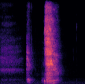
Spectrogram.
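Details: A person sneezes on camera: a quick breath in followed by one sharp, hissing sneeze; an ordinary single sneeze.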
